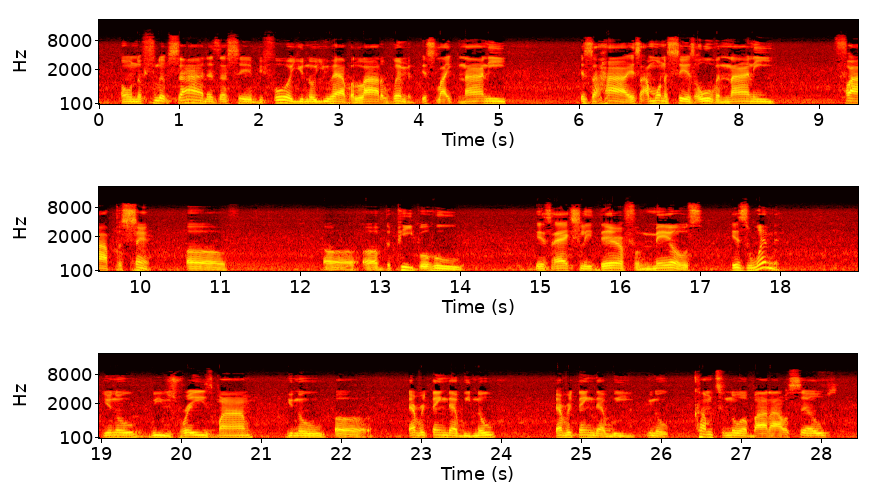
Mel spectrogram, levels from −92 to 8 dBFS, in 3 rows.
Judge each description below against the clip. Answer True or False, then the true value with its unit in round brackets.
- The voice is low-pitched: True (105 Hz)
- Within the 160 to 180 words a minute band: False (140 wpm)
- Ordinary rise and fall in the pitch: True (3.0 semitones)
